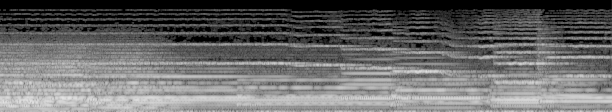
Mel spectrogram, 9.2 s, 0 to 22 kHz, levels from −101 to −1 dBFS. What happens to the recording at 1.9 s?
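Nothing goes wrong at 1.9 s: the audio there plays through intact, with no dropout, click, distortion or other fault to be heard.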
